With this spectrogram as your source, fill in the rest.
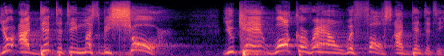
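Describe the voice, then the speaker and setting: A man with an extremely high pitch and a raised, projected voice, fairly slow in pace, with an animated tone and lively intonation. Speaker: preacher. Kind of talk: sermon in full flow, call-and-response with the congregation. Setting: church. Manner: rhythmic, repetitive build-up, fervent and urgent.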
